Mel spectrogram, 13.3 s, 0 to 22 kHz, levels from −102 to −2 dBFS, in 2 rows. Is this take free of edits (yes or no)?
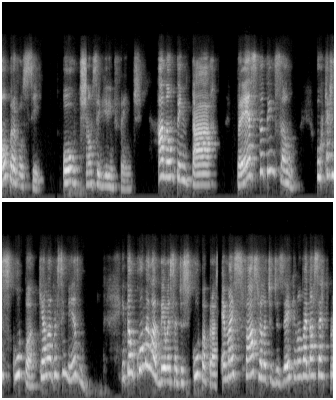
no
